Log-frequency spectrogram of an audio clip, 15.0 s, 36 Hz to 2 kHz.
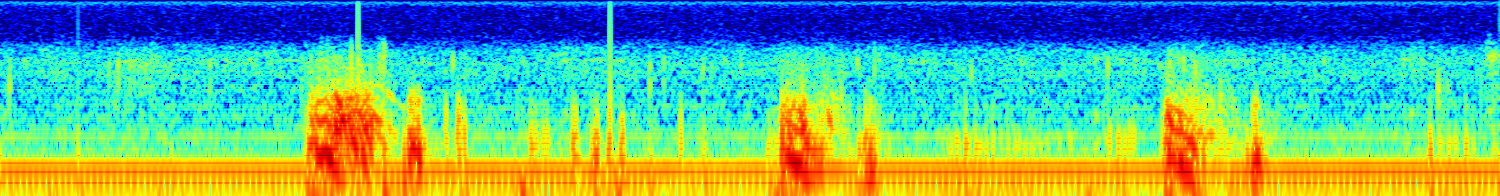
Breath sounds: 3.01-3.96 s: crackles
3.01-4.00 s: inhalation
4.00-4.42 s: exhalation
4.00-4.42 s: crackles
7.73-8.59 s: inhalation
7.73-8.59 s: crackles
8.61-9.01 s: exhalation
8.61-9.01 s: crackles
11.61-12.44 s: inhalation
11.61-12.44 s: crackles
12.49-12.89 s: exhalation
12.49-12.89 s: crackles

